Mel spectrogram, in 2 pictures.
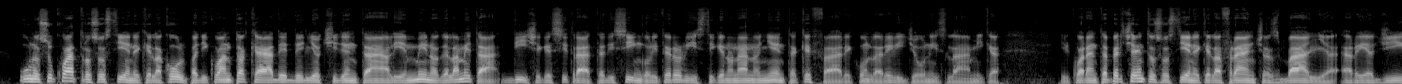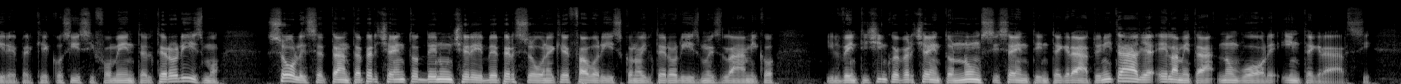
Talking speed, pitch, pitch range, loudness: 160 wpm, 95 Hz, 85-110 Hz, -22 LUFS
